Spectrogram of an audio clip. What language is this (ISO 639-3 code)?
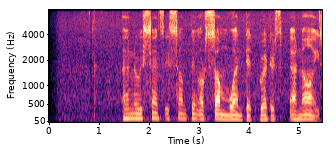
jav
